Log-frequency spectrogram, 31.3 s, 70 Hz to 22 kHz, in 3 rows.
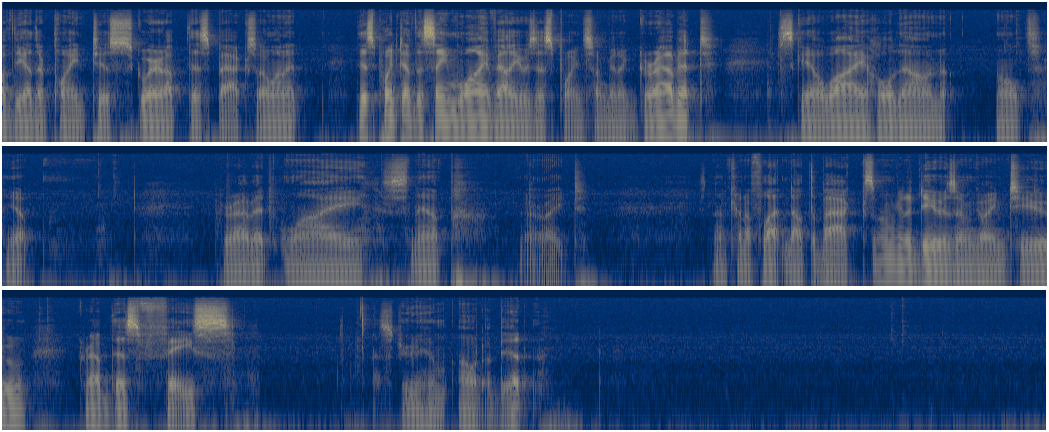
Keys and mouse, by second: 6.7 g, 10.0 ctrl+click, 11.4 click, 12.6 g, 14.2 ctrl+click, 15.7-18.3 middle drag, 19.6 click, 20.8 3, 21.3 click, 22.2 middle click, 24.3 e.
